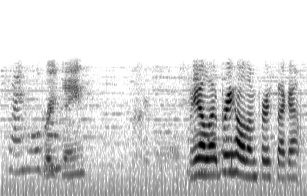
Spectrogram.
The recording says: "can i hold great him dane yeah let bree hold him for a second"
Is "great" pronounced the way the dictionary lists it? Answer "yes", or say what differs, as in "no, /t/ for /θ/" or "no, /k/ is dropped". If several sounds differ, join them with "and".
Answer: no, /t/ is dropped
